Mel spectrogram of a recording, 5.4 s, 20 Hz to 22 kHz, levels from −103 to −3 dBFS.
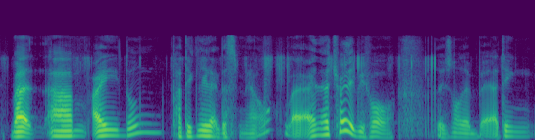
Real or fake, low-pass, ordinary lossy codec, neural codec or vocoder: real; none; none; none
